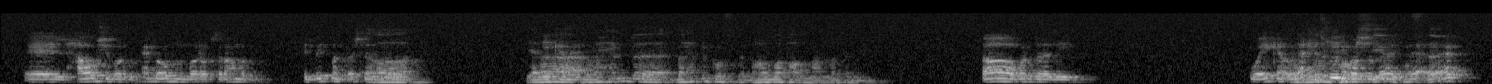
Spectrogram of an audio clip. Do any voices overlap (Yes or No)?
Yes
